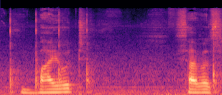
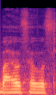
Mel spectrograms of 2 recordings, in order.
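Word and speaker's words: Biot–Savart: हैं उसका नाम है बायोट सवस लॉ करेक्ट सवस लॉ यह बहुत ही इंपॉर्टेंट लॉ है इसमें टी हम जनरली इसको साइलेंट प्रोनाउंस करते हैं बायो सवस लॉ अगर पूरे चैप्टर की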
